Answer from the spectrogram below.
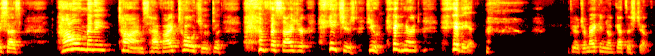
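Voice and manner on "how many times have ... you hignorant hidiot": mock-stern teacher saying hemphasize, hignorant, hidiot; angry teacher. Teacher tells pupil to emphasize H's, mock angry. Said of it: "the teacher gets very angry".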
